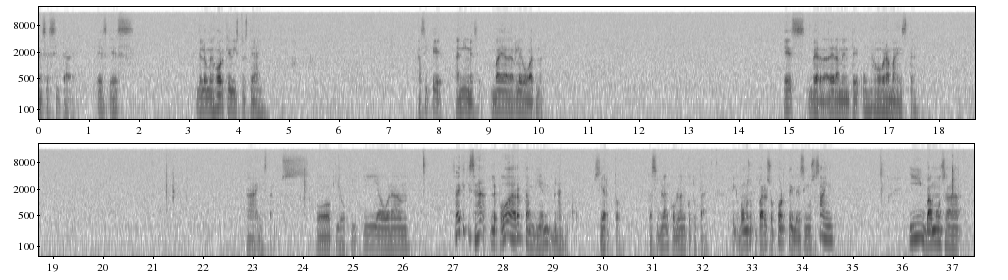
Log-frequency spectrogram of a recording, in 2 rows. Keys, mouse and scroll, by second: 5.4 scroll up 2, 6.5-15.6 drag, 15.9-21.2 drag, 21.2 Escape, 21.6-24.0 middle drag, 24.0 shift+click, 24.2 shift+scroll up 2, 32.1 click, 33.4 click, 36.9 a.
